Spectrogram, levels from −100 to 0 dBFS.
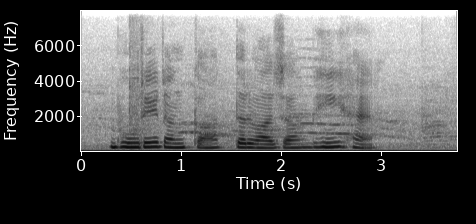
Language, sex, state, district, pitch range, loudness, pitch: Hindi, female, Punjab, Fazilka, 225-250 Hz, -13 LUFS, 235 Hz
